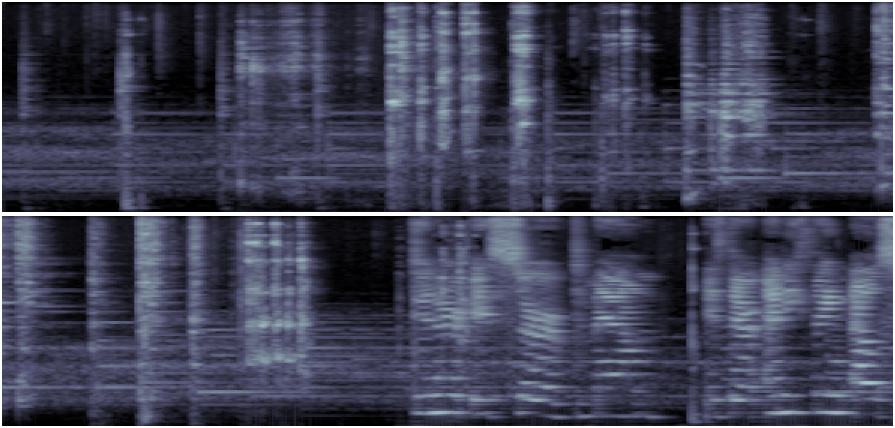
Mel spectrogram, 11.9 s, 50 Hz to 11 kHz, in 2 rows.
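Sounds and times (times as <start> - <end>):
glasses clinking in a Christmas toast: 0.8 - 8.1
speech: 8.7 - 11.8.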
